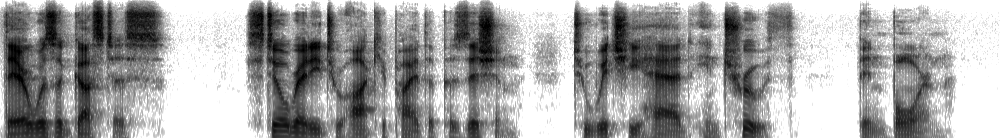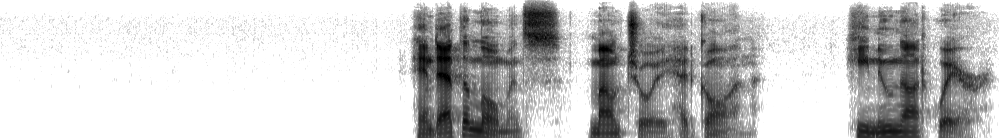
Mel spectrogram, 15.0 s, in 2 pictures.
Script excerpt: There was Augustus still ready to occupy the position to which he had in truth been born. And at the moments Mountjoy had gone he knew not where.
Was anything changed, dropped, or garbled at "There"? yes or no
no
